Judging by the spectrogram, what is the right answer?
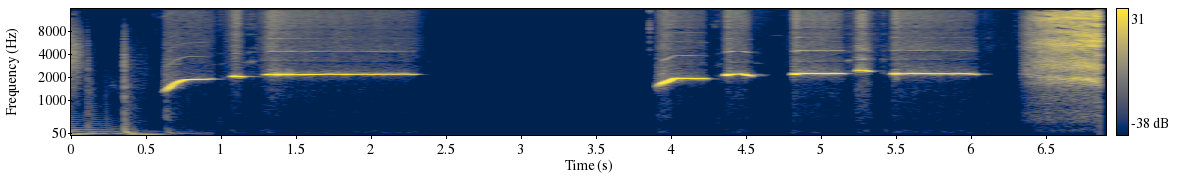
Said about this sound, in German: Pfeif doch noch jetzt noch mal einmal für mich ….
